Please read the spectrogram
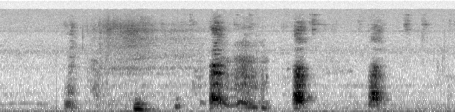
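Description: A dog lets out a few soft whines, then three or four sharp barks spaced about half a second apart, with no talking over them.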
